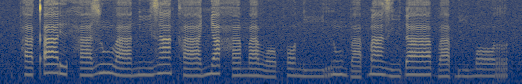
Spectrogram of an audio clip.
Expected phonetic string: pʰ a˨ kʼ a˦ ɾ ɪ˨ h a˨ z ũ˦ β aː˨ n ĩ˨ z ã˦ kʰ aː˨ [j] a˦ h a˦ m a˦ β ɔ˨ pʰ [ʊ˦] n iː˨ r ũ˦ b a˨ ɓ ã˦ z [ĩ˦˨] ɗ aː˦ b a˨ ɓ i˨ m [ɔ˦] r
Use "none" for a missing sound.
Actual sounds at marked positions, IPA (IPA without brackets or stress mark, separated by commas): ɲ, ɔ˦, ĩ˨, ɔ˦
